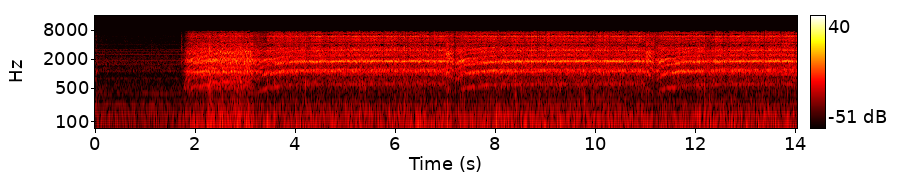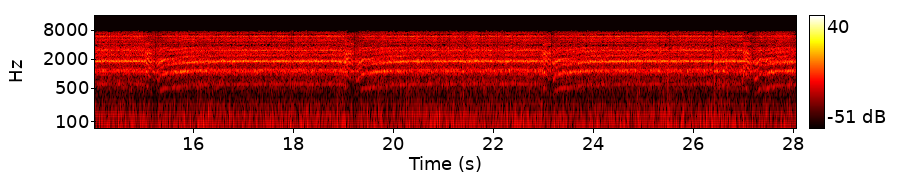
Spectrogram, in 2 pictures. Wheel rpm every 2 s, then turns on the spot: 30, 140, 160, 140, 160, 150, 160, 150, 160, 150, 160, 150, 160, 150.
0-2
